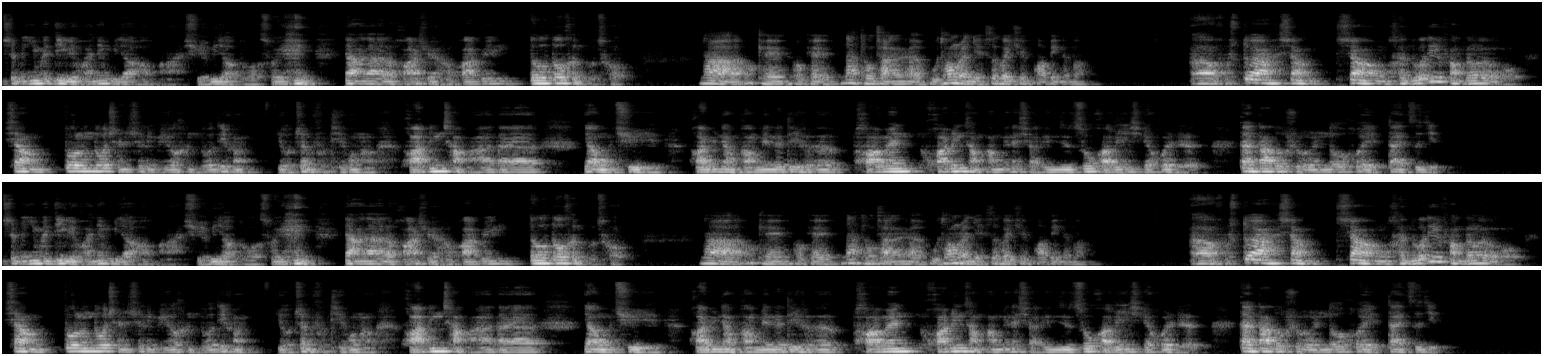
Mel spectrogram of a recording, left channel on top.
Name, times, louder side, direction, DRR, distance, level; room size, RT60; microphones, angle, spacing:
voice 1, 0.0-6.2 11.9-15.1 15.4-17.9 18.2-29.7, equal, 20° right, 1.2 m, -21 dB
voice 2, 7.0-10.8, left 2 dB, 45° left, 0.5 m, -23 dB
2.3 x 2.3 x 2.6 m
head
